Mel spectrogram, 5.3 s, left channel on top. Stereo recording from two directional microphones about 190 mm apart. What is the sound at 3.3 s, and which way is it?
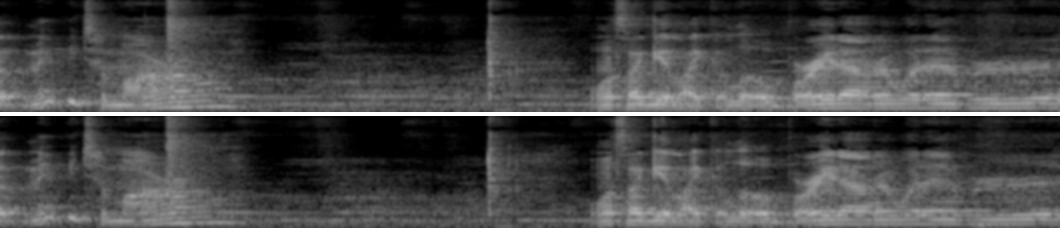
Speech, 10° left (ahead or behind).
